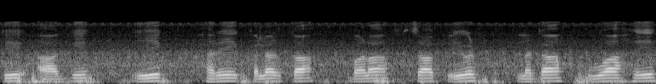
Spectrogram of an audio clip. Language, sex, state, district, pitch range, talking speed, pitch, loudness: Hindi, male, Uttar Pradesh, Lucknow, 135-150 Hz, 110 wpm, 145 Hz, -17 LUFS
